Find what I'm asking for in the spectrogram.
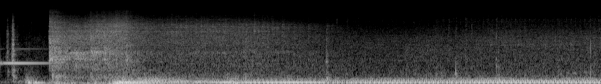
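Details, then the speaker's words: Car exhaust at idle after a temporary clamp-and-strap repair: a deep, loud, raspy rumble. Owner suspects exhaust is escaping through a hole in the muffler. "That sounds like it might actually be coming from the muffler again. Well, half of it, because we got a hole in the muffler."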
